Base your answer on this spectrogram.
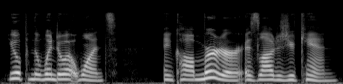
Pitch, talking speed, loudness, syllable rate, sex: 210 Hz, 245 wpm, -17 LUFS, 5.9 syllables/s, female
